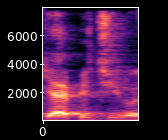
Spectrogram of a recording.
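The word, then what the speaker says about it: cappuccino: आप जानते हैं कि कैपेचिनो इसे बोला जाता है, इसे प्रोनाउंसिएट किया जाता है, और कैपेचिनो मीन्स कॉफ़ी होती है, कॉफ़ी का एक प्रकार होता है।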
